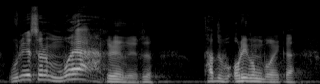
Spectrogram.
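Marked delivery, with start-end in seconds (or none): 0.1-1.0 put-on, sudden, high, barked drill-instructor shout. Recalling a drill instructor from decades ago; retelling a sudden shout. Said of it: "갑자기 뜬금없이 소리를 지르더라고요".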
